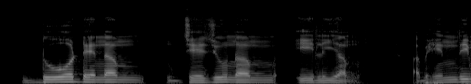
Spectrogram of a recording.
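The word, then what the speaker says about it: duodenum: एक मैंने कहा डुओडेनम, डिओडेनम, डुओडेनम, अलग अलग प्रकार से प्रोनाउंसिएशन जो है वो आपका होता है। ठीक है। तो आप सरल प्रोनाउंसिएशन याद रखो, इसको क्या कहा जाएगा, डुओडेनम।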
